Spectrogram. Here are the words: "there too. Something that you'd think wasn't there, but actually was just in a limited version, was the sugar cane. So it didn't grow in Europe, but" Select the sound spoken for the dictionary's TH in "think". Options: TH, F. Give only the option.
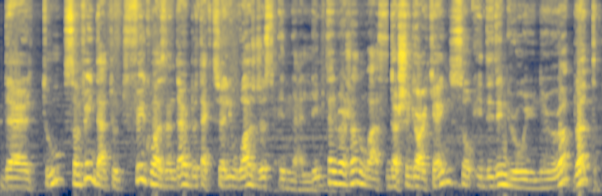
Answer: F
